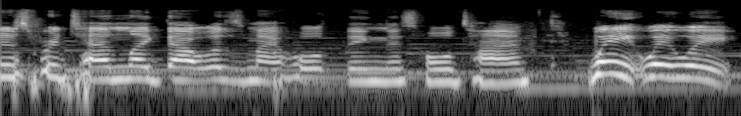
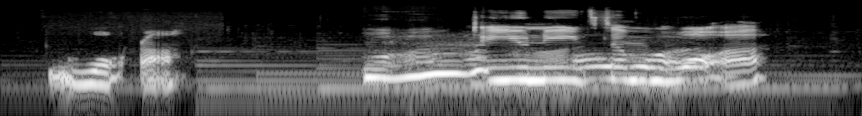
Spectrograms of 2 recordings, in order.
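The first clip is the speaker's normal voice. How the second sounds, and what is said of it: Put-on British accent. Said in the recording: “I just randomly changed my accent. ... It's actually British.”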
